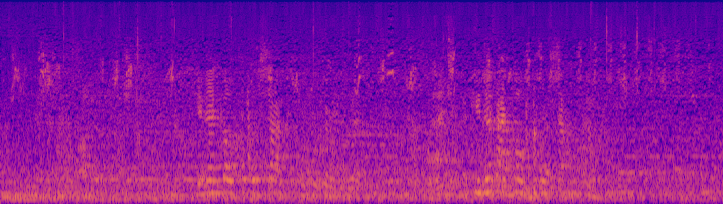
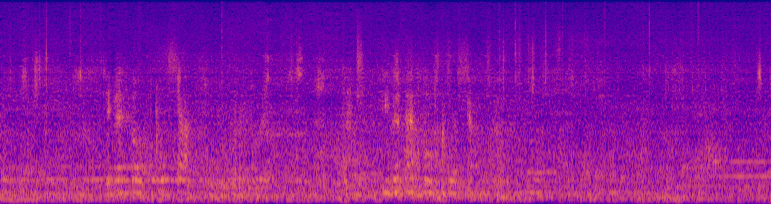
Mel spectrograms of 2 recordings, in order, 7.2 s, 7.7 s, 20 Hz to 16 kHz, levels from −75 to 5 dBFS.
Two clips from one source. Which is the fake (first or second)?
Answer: second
